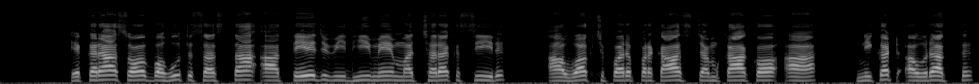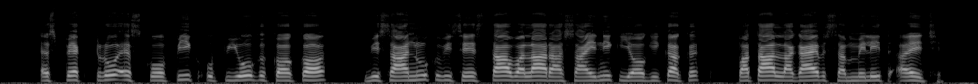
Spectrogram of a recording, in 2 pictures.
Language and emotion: Maithili, neutral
